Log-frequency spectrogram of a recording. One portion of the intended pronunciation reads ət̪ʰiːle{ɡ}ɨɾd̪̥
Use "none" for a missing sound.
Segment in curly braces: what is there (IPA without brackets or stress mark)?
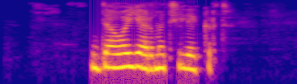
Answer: k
